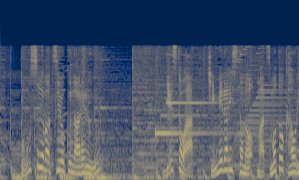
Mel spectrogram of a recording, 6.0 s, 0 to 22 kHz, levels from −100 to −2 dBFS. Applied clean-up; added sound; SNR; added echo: none; none; none; none.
